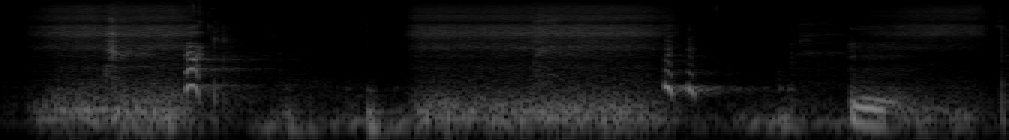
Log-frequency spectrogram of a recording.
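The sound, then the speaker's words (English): A voice imitates heavy, laboured breathing: long rasping exhales in slow repeated waves, punctuated by short snorting, strained grunts between breaths. It imitates a woman masseuse pressing on someone's upper back during a massage. “Very hard breathing.”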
